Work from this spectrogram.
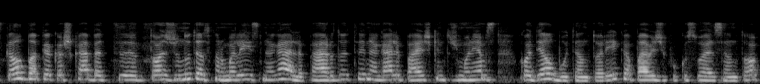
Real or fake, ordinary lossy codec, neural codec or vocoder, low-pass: real; AAC, 96 kbps; none; 7.2 kHz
